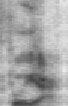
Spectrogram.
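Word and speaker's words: Pauillac: And Lynch is Puak. Puyak is it? Yeah, it's Puyak. Puyak.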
